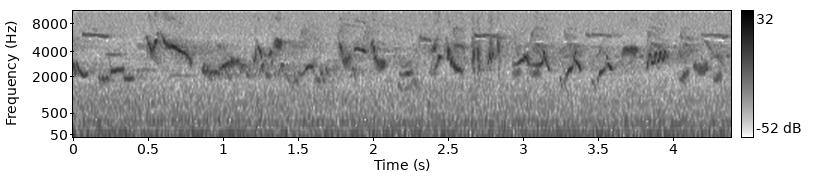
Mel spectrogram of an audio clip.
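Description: A songbird sings a rapid, varied stream of warbling phrases, with mimicked blackbird-like snippets woven in, carrying on without pause over a low background rumble.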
